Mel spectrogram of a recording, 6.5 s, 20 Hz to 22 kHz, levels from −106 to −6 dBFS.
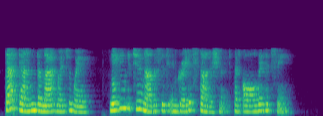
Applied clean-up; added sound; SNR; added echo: neural mask model DeepFilterNet 3.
